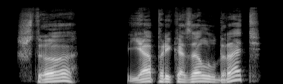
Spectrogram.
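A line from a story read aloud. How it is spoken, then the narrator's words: Indignant exclamation. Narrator (Russian): воскликнул возмущенный Лер Монруил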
